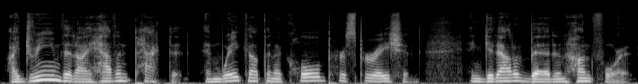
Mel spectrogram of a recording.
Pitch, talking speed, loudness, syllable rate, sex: 140 Hz, 215 wpm, -17 LUFS, 5.1 syllables/s, male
